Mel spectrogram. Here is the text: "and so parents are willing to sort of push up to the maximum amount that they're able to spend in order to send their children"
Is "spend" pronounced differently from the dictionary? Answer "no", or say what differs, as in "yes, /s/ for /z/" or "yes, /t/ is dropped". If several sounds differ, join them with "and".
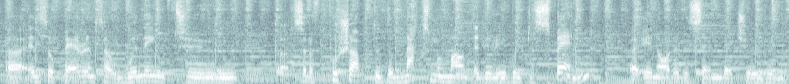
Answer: no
